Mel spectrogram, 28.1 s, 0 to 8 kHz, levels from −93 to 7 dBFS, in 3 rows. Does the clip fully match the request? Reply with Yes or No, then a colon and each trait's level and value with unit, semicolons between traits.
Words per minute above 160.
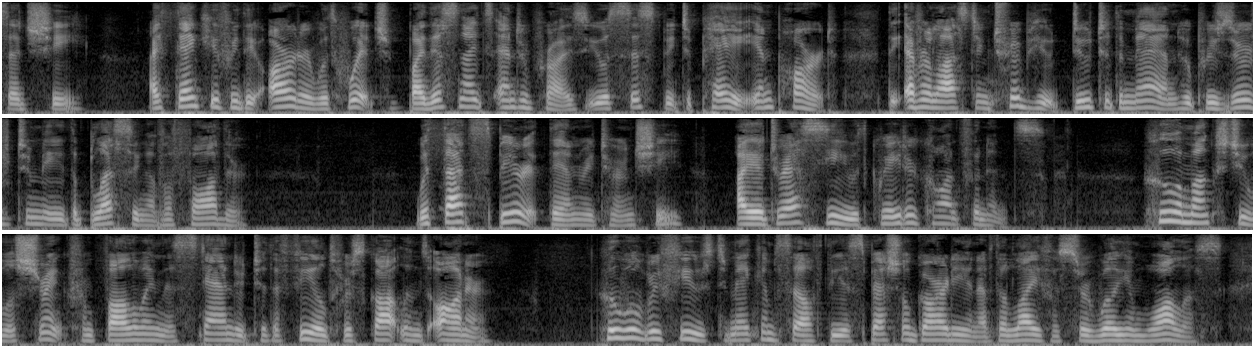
Yes: average, 170 wpm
